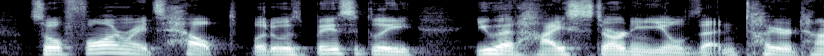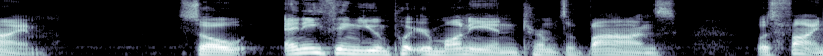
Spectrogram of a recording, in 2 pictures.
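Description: An ordinary speaking voice at a fairly quick pace with lively intonation, in a very clean recording with a silent background. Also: man. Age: 40s. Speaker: finance podcast host. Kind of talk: casual chat.

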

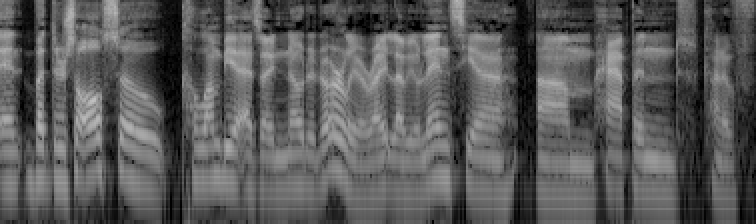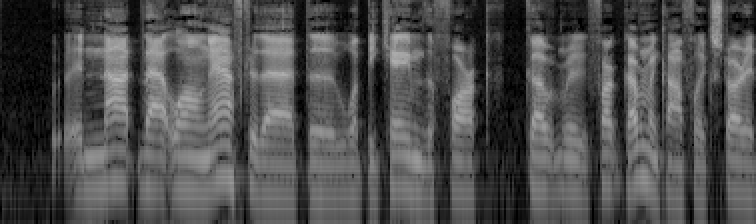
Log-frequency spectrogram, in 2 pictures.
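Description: A man speaks in a normal speaking voice at a medium pitch and a fairly quick pace, with ordinary pitch variation, on a very clean recording with a silent background. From United States, Colombian family. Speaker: former foreign policy advisor. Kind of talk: interview.

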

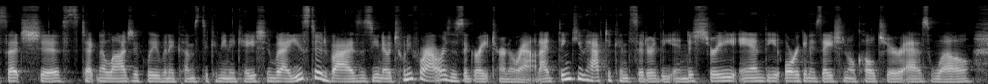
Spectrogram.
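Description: With an American accent, a woman talks at a very fast pace with hardly any pauses, her very deep, low pitch moving in an ordinary way. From Texas. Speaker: etiquette coach. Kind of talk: interview.

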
